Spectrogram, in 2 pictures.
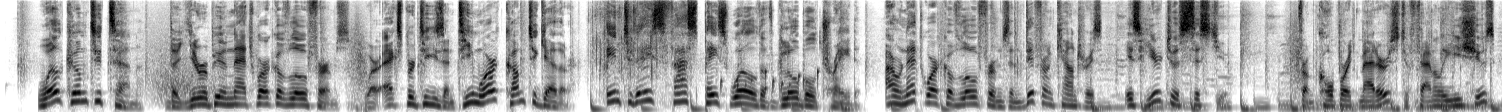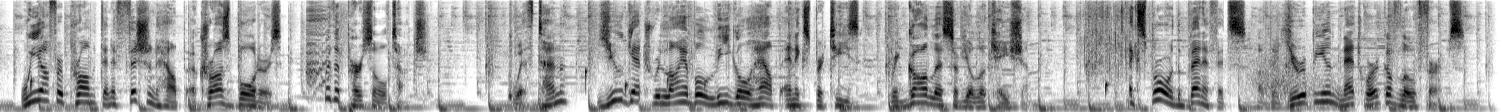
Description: Explainer Videos
My natural voice lies in the middle-low range and is perfect to inspire and create trust with a touch of warmth and accessibility – ideal for corporate jobs, e-learnings and other “serious” projects that demand a reliable & inspiring yet warm and friendly delivery.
